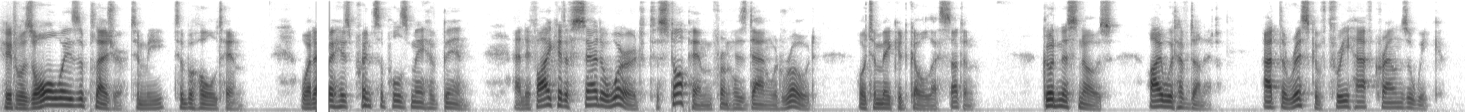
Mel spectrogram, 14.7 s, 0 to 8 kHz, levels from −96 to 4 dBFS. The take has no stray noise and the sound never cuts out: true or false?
false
